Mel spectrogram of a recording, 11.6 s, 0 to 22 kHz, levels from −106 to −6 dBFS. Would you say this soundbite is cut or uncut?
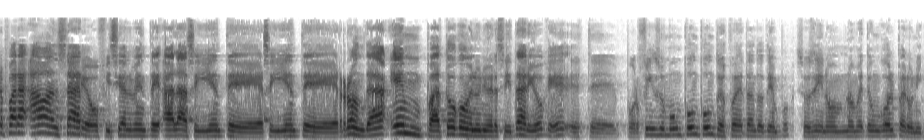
cut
